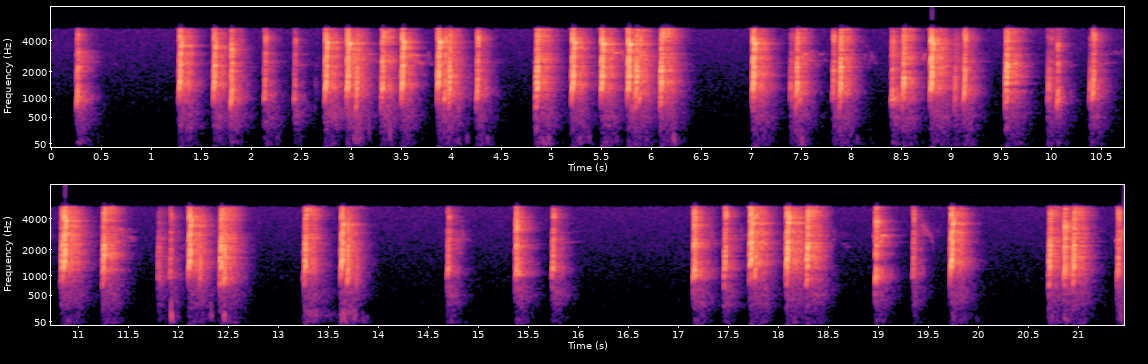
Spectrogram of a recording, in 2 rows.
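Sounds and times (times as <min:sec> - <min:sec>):
turkey panic calling: 0:01.3 - 0:06.4, 0:07.0 - 0:13.9, 0:14.7 - 0:16.0, 0:17.1 - 0:20.0, 0:20.7 - 0:21.4.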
